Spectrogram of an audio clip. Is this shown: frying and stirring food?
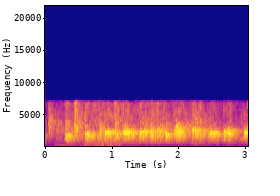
no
